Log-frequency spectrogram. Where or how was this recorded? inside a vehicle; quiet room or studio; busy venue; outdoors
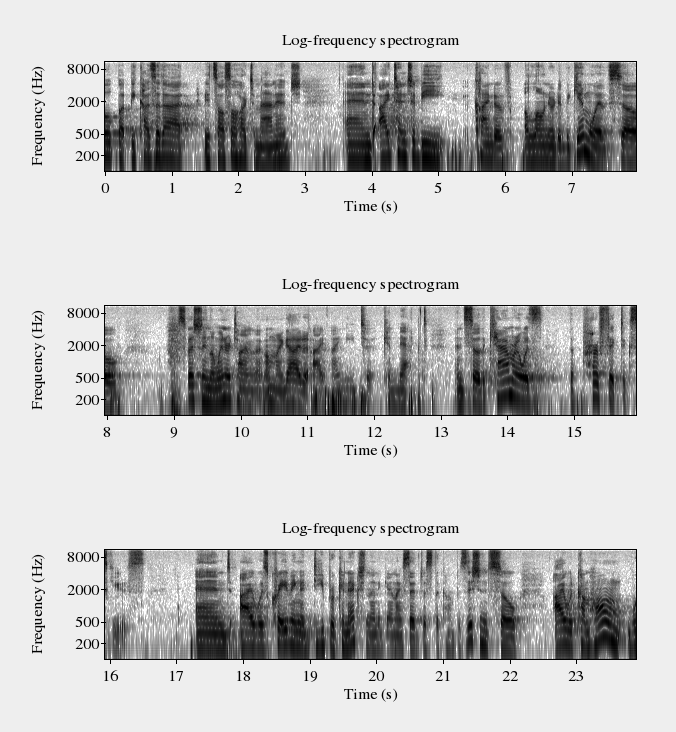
busy venue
